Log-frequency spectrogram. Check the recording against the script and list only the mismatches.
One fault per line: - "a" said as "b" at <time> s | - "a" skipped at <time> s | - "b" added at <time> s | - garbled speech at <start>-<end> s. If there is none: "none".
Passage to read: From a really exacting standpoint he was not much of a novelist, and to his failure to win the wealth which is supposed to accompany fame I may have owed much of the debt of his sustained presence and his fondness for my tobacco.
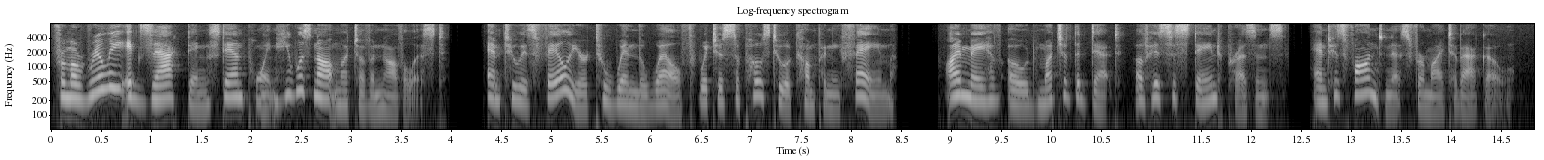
none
